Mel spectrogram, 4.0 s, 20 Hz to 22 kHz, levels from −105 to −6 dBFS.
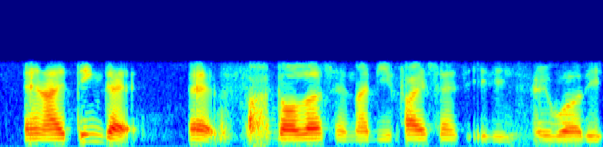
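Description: A thin, boxed-in sound with a buzzy, synthetic edge runs through the whole speech clip, confined to roughly 300 Hz to 3.7 kHz. This is the AMR narrowband mobile codec: a vocal-tract model driven by sparse pulses, with damage plainly audible at a rate that fits a mid-rate mode near 10 kbps.

From 1.68 to 1.80 s the speech smears, drawn out and sagging in level before recovering rough for a moment. From 3.38 to 3.69 s it warbles and dips repeatedly, with the longest dropout about 80 ms. These are lost AMR speech frames: the decoder repeated its last good pitch and vocal-tract settings at falling gain.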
